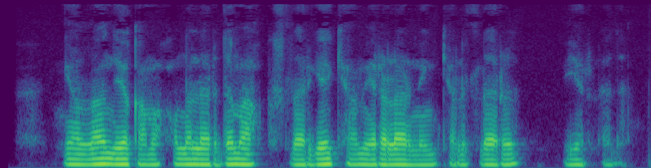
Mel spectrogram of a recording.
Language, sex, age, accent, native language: Uzbek, male, 25-34, Namangan, Uzbek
